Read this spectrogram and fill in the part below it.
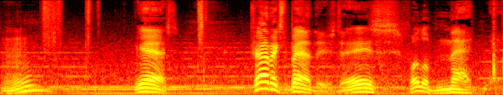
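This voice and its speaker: Low-voiced, imperious rich man. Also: sing-song, slow, music in the background. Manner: imperious, dismissive. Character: haughty, grumbling wealthy businessman. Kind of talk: television drama acting.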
